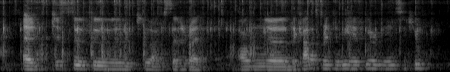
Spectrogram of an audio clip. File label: conv meeting far city; snmf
